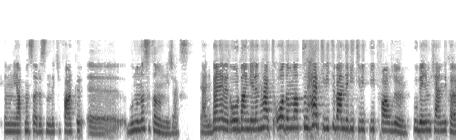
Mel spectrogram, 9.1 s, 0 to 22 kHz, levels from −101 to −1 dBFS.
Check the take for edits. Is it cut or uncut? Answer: cut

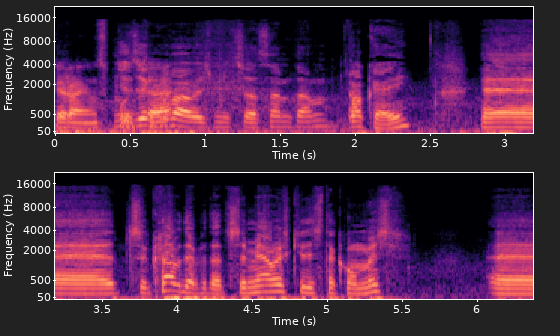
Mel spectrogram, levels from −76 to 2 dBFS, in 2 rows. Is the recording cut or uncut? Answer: cut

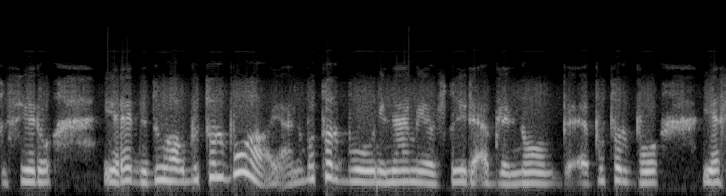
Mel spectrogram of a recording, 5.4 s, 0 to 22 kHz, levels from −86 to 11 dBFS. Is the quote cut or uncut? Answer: cut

